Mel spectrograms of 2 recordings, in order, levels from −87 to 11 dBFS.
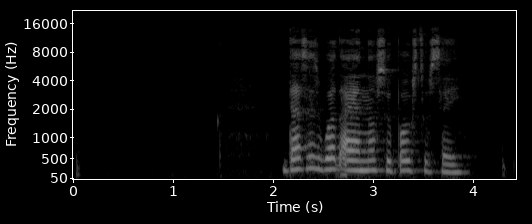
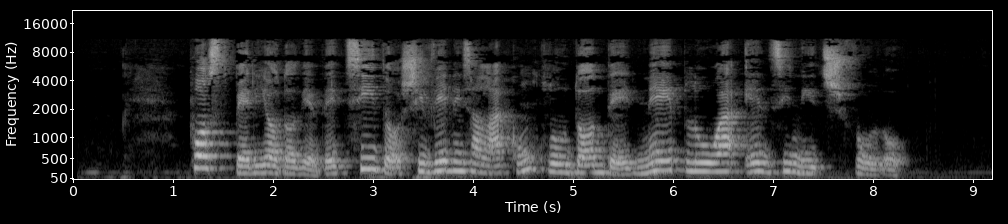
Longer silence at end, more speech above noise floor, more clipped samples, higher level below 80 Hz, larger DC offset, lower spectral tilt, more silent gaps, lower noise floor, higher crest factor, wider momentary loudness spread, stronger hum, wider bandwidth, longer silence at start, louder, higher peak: second, 0.5 s vs 0.9 s; first, 47 dB vs 43 dB; neither; second, -86 dBFS vs -58 dBFS; neither; about the same, -3 dB/octave vs -3 dB/octave; neither; first, -89 dBFS vs -66 dBFS; about the same, 20 dB vs 20 dB; about the same, 11 LU vs 9 LU; neither; first, 15.5 kHz vs 11.5 kHz; first, 2.1 s vs 1.15 s; second, -42 LUFS vs -22 LUFS; second, -26 dBFS vs -4 dBFS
